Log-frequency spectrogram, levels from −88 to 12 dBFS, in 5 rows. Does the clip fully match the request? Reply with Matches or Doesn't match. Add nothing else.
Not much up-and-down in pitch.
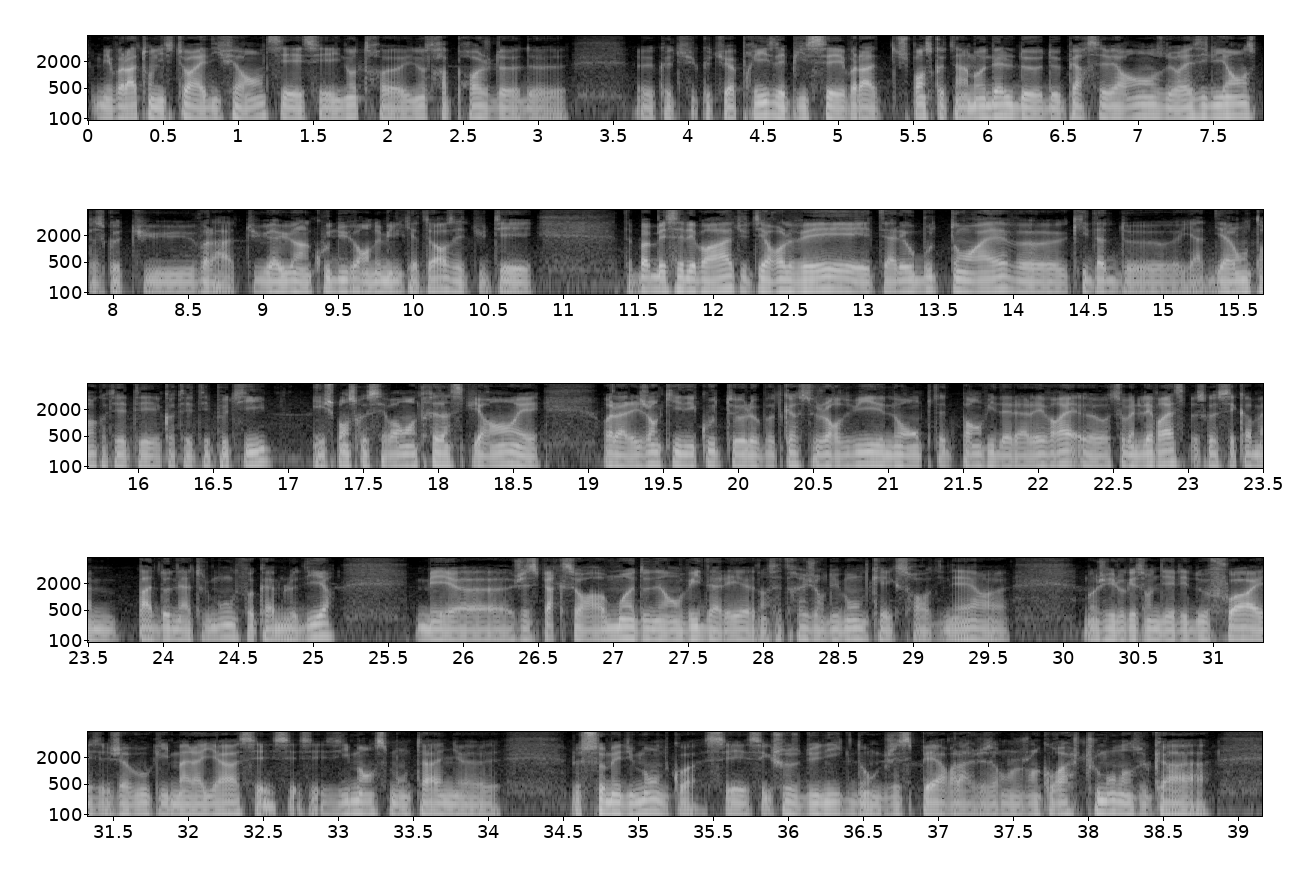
Matches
